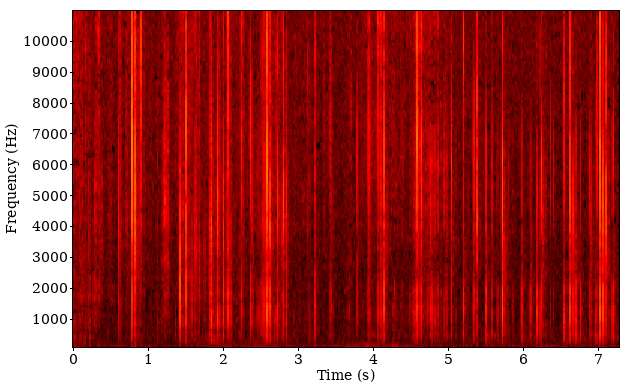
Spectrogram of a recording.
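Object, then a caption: Foam squishy toy coated in plastic sprinkle beads. A hand-sized foam squishy popsicle toy coated in multicolored sprinkle beads is held in both hands and scratched and tapped with long painted nails. The result is dense, crinkly clicks with sharp, bright transient peaks over a steady low hum.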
